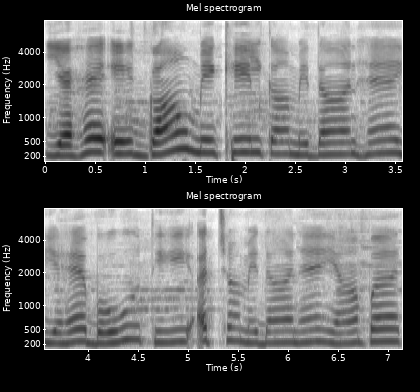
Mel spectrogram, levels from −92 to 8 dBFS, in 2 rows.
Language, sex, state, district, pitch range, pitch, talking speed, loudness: Hindi, male, Rajasthan, Bikaner, 230-265 Hz, 245 Hz, 135 wpm, -19 LUFS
